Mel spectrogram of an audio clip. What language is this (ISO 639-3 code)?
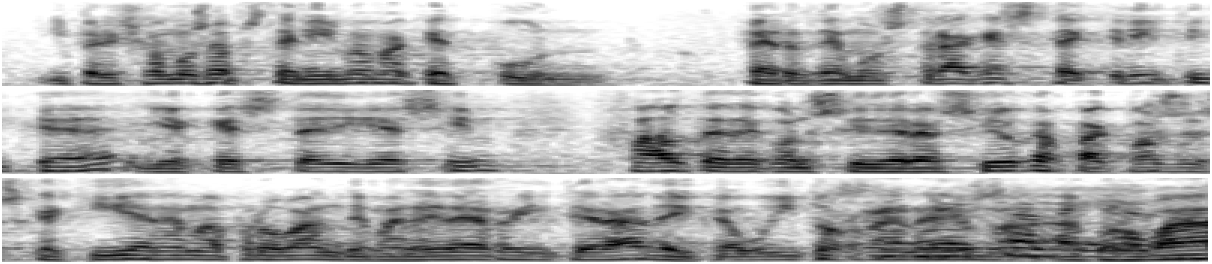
cat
